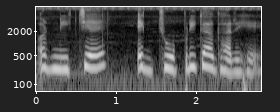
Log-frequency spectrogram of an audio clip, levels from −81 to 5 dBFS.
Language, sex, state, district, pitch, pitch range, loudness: Hindi, female, Odisha, Malkangiri, 245 Hz, 220-260 Hz, -20 LUFS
